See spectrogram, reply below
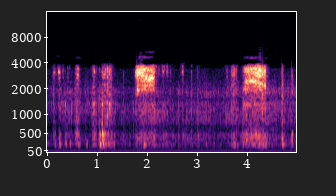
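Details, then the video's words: ['Owlets at home on 5-9-13, playing and calling for food: two loud rasping hiss-screeches about two seconds apart over a steady patter of small clicks and scuffles.'] "Owlets have fun playing at home, Chicka calls for food"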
